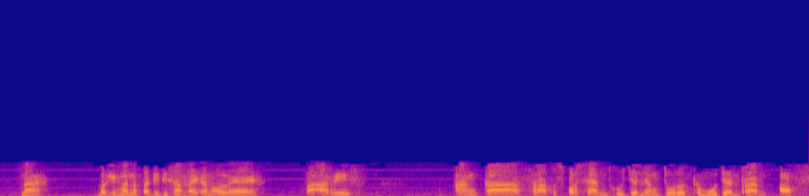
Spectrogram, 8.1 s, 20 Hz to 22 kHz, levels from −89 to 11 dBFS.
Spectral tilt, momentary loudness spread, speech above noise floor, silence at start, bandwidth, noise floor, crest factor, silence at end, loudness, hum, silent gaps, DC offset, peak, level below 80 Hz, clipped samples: -8.5 dB/octave; 6 LU; 28 dB; 0.2 s; 4 kHz; -48 dBFS; 16 dB; 0 s; -20 LUFS; none; none; under 0.1%; -6 dBFS; -52 dBFS; under 0.1%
